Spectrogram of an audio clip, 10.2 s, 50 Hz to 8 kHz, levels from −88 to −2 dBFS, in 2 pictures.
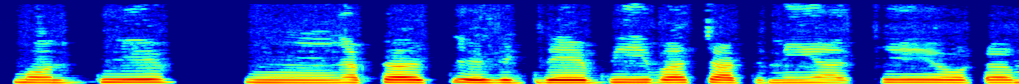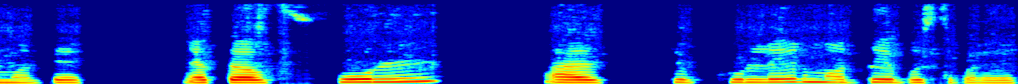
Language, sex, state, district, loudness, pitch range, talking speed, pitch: Bengali, female, West Bengal, Jalpaiguri, -17 LUFS, 235-260 Hz, 110 wpm, 245 Hz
